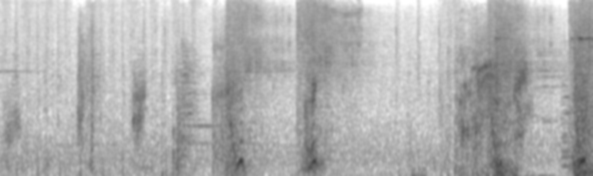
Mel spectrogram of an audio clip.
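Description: A sword swings and slashes in quick strokes.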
